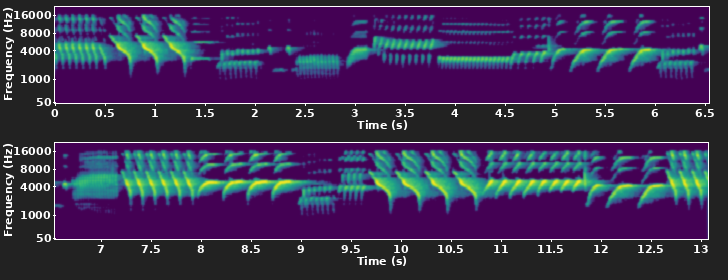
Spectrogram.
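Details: Long song from a yellow canary, mixing rapid downward-sweeping chips, flat buzzy trills and a level mid-pitched rolled tour, then loud, fast runs of curved high notes toward the close.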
